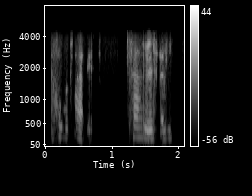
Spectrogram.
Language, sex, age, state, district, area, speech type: Marathi, female, 30-45, Maharashtra, Kolhapur, rural, conversation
